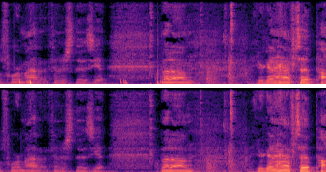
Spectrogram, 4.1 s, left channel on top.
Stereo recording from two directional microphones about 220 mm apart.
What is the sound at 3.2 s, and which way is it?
Speech, 45° right (ahead or behind).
